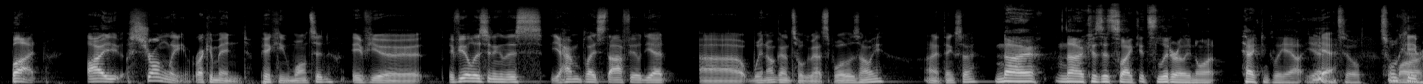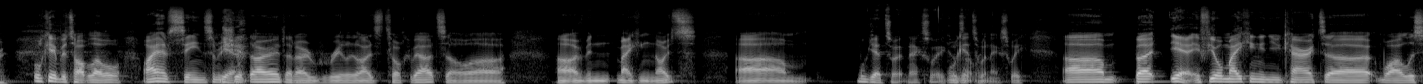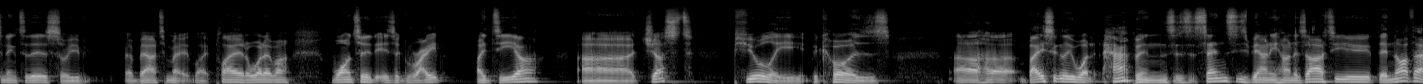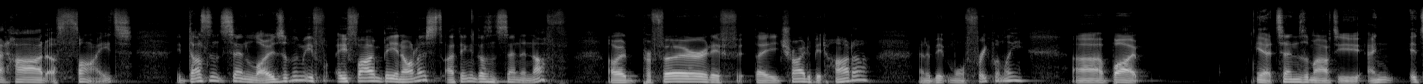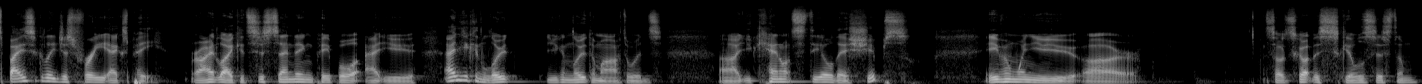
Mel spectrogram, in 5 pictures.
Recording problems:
none

